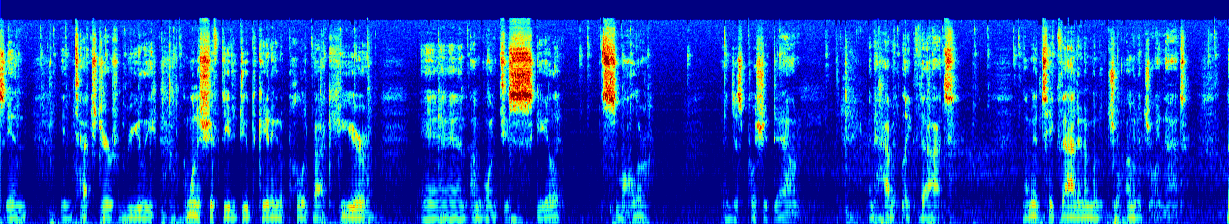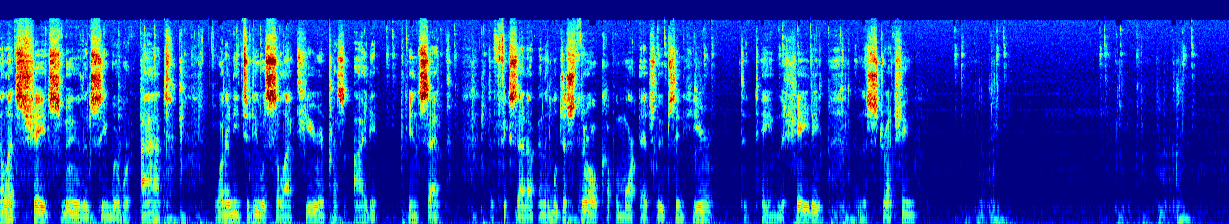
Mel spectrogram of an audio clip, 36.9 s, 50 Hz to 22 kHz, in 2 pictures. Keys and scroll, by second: 2.5 shift+d, 5.5 Tab, 6.6 Tab, 7.6 s, 12.7 Tab, 13.2 alt+a, 16.7 ctrl+j, 20.2 Tab, 20.9 alt+a, 21.8 3, 23.4 i, 24.4 Tab, 26.1 Tab, 26.9 ctrl+r, 28.8 ctrl+r, 31.0 ctrl+r, 33.3 ctrl+r, 36.1 ctrl+r.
